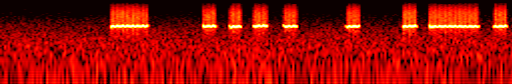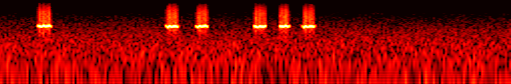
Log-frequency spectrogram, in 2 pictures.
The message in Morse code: THERE IS

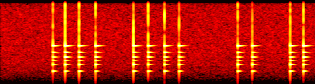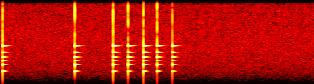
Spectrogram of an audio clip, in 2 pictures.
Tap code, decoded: THE

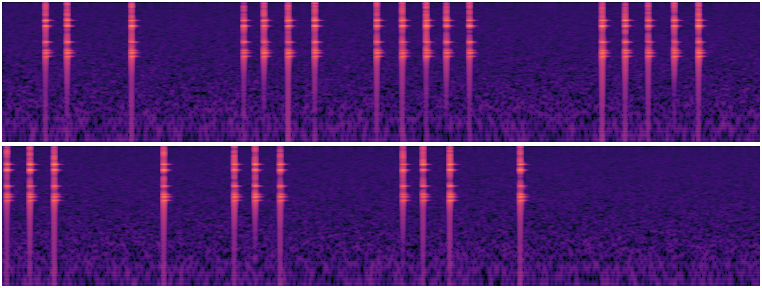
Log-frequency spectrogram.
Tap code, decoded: FUXCL

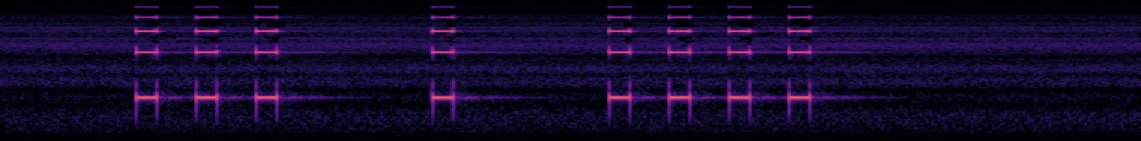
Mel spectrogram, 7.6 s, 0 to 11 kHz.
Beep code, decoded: 3-1-4

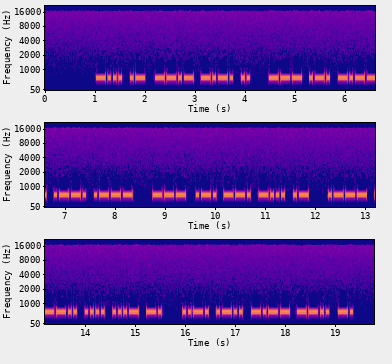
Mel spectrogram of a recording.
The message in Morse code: BAQCI ORYPJ ORGBA JZHVN FLYZN

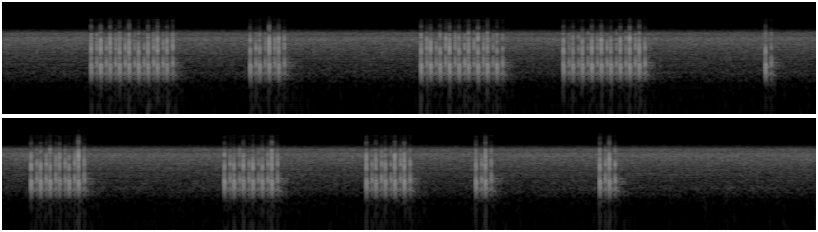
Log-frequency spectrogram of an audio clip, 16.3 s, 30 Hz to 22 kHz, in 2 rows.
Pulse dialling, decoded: 9 4 9 9 1 6 6 5 2 2

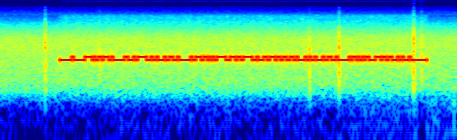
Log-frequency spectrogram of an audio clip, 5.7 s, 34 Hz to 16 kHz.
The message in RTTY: CT2ART TU IK2DB CQ

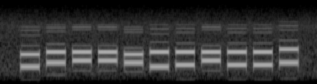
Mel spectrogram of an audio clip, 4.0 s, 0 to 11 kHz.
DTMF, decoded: 18007250559

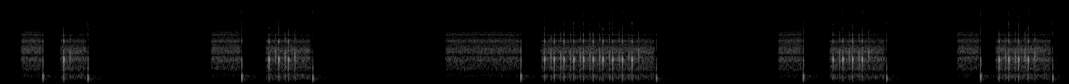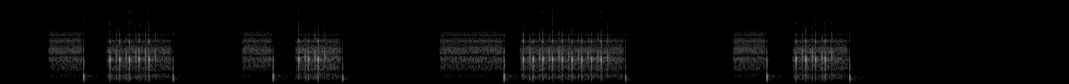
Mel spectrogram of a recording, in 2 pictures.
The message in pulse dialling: 1 3 0 4 4 5 3 9 4

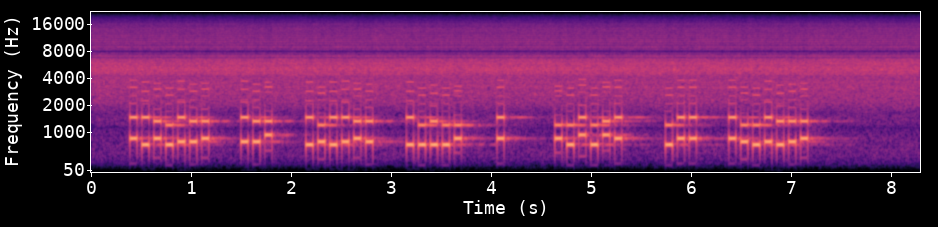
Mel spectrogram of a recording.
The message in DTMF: 9381658 650 343685 31217 9 71#109 199 9416258

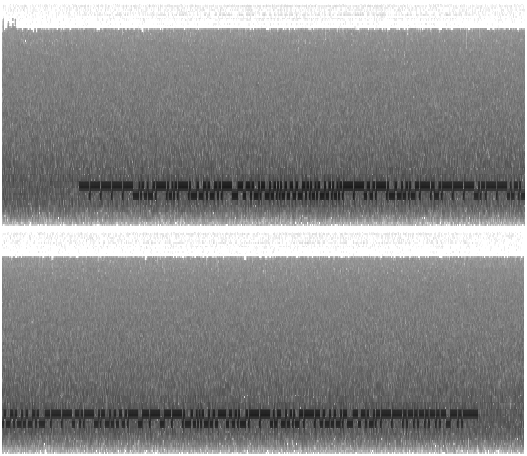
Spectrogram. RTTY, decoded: DENNOCH SIND DIE ZAHLEN NOCH IMMER VIEL ZU HOCH.

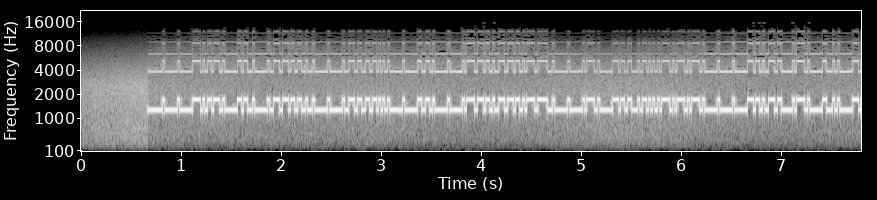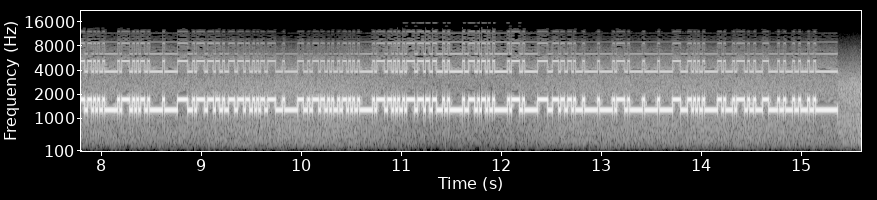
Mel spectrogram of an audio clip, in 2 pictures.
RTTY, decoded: LA PAIRIE A ETE CREEE AVEC RESTE A SON FRERE CADET GEORGE.

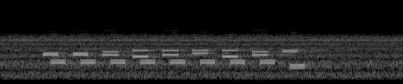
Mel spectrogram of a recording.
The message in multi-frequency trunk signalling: 335789750

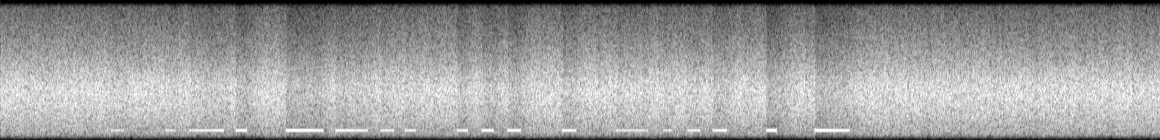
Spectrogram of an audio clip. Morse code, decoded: ERZSEBET

